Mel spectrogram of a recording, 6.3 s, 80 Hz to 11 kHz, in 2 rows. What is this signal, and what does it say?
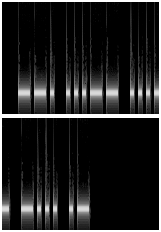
Morse code, heard as a keyed tone, about 15 wpm, 700 Hz. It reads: G3VBA
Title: DXCC-100 Call Signs - 5 Characters - Repeated 3x - 15wpm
